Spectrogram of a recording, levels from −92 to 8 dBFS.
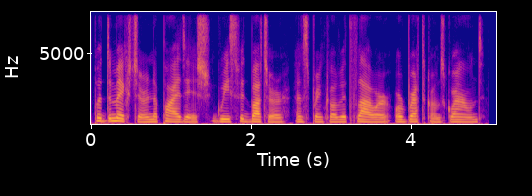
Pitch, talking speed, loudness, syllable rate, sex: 185 Hz, 215 wpm, -19 LUFS, 4.9 syllables/s, female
